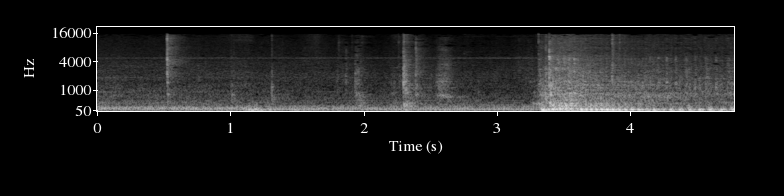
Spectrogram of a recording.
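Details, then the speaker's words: Supra X 125 motorcycle: quiet idle with scattered dull knocks, then throttle blips bring harder rhythmic knocking that rises with revs and never disappears, a sign of a worn connecting rod (stang piston). "saat pertama motor dihidupkan suara muncul dan saat gas ditarik seiring putaran mesin jadi semakin tinggi putaran mesin suara itu mengikuti ya Jadi tidak hilang Nah itu salah satu ciri stang piston yang sudah kena"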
